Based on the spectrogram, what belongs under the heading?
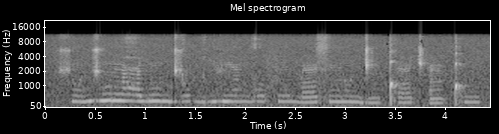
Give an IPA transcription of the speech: ʃ õ˨ n d͡ʒ ũ˦ ɾ ẽ˦ ʕ i˧ ɾ ũ˦ n d͡ʒ o˦ b i˨˦ vʲ æ̃˦ ŋ ɡ o˦ f e˦ m æ˨˦ s ẽ˦ ɾ õ˦ n d͡ʒ ẽ˨ ǃʰ æ˨˦ t͡ʃʼ æ̃˨ ǃʰ ũ˦

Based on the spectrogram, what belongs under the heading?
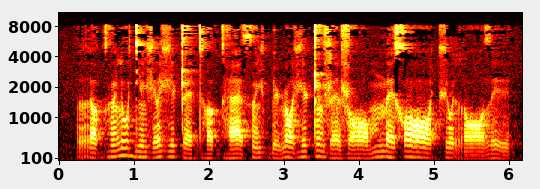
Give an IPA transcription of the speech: r ʌ˨ ɡʱ ə̃˧ l u˦ dʲ ə̃˧ ʒ ə˨˦ ʒ i˧ ʈ ɛ˨ dʱ ʌ˨ ɡʱ æ˨ θ ə̃˧ ʒ ɓ ɪ˨ ɳ ɔ˦˨ ʒ ɪ˦ ʈ ə̃˦ ʐ ɛ˨ ʐ ɔː˨ mː ɛ˦˨ x ɔː˦˨ t͡ʃ ʊ˦ r ɔː˨ ð ɪ˦˨

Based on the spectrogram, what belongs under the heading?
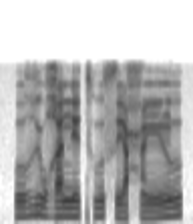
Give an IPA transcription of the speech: o˩˥ ɣ ʉ˥˩ w ʁ a˧ n e˧ t̪ʰ u˩˥ θ e˩ ħ ẽ˩˥ ʊ̯

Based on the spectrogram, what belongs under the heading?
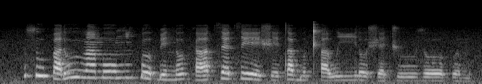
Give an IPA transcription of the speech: s u˦ p a˨ ɾ uː˦ β ã˦ m oː˦ ŋ ĩ˦ k͡p o˦˨ ɓ e˨ ŋ ɾ o˦ k a˨˦ t͡s ɛ˦ t͡s eː˦˨ ʃ e˨ t a˦ ɡʷ i˨ kʰ a˨ w iː˦ ɾ o˦˨ ʃ ɛ˨ t͡ʃ uː˨ z oː˨ f ʊ˨ m

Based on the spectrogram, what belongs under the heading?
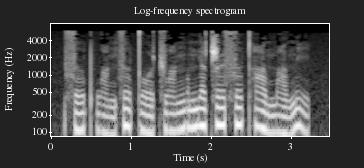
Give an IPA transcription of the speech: s ɹ̩˧˥ pʰ w ɑ˨˩ ŋ s ɹ̩˥˩ t̪ o˨˩ ʊ̯ ʈ͡ʂ w ɑ˧˥ ŋ ɤ˥˧ n̪ j ɛ˥˩ ʈ͡ʂ ɻ̩˥ s ɹ̩˥ t̪ʰ ɑ˥˩ ʊ̯ m ɑ˨˩ ʊ̯ n̪ i˥˩

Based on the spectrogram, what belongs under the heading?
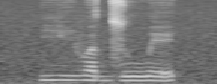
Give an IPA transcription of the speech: j i β ɐ d͡z u w e

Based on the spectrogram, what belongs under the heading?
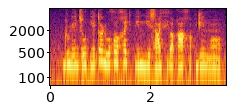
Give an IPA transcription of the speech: ɖ u˩˧˩ ɳ ẽ˩˧ d͡z o˩˧˩ pʲ ɛ̃˩˧ t ɔ˦ ɳ u˩˧ χ o˦ χ ɛ˦ t͡ʃ pʲ e˩˧ mʲ e˩˧˩ s ɑ˩˧ fʲ o˩˧˩ q ɑ˩˧˩ χ ɔ̃˩˧ q d͡ʒ ẽ˦ ŋ ɔ̃˩˧˩

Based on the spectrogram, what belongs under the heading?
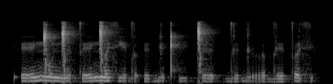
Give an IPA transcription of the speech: ʔ e ŋ͡ǀ o ŋ͡ǀ ɪ t e ŋ͡ǀ ə sʲ e d ə ʔ ɪ ɡ e kʰ i ǀ ɪ | d ɪ ɡ ɪ r ə d e t ə sʲ

